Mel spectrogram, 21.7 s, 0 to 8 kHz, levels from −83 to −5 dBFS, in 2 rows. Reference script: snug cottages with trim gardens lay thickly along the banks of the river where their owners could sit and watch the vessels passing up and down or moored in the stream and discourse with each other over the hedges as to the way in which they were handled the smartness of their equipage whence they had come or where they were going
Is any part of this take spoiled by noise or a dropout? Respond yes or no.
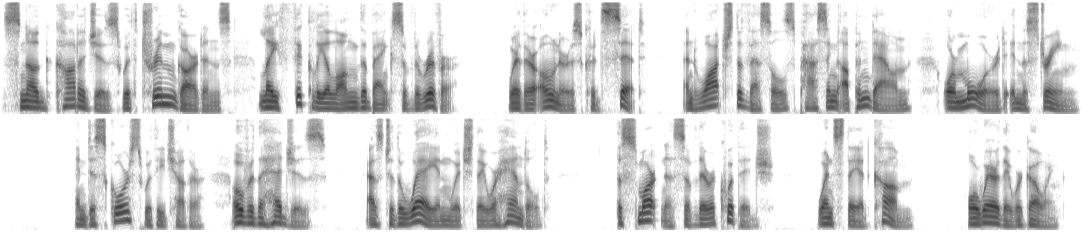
no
